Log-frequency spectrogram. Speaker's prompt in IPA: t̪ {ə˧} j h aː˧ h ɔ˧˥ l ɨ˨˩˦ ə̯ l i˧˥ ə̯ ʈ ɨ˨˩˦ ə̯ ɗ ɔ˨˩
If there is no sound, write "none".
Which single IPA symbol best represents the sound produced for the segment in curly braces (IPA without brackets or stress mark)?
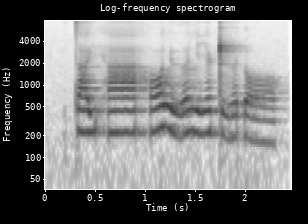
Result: a˧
